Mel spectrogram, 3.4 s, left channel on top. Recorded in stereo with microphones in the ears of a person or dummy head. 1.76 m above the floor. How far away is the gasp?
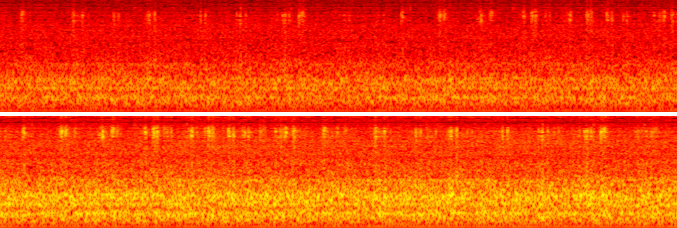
No gasp in this recording.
